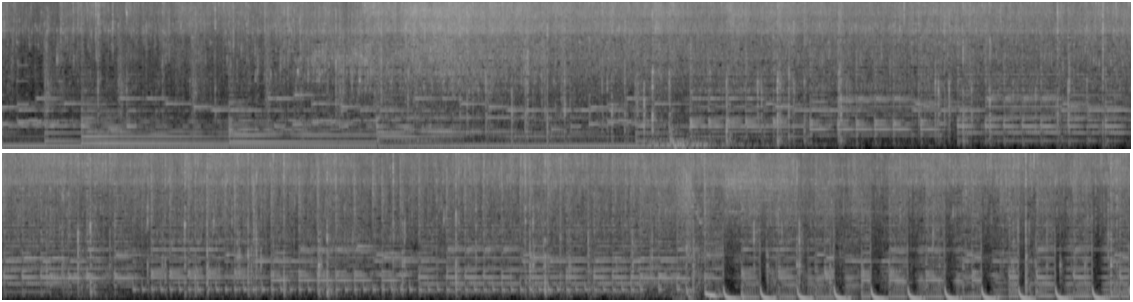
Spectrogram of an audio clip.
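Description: Milkfish steaks frying in hot oil in a wok: a steady sizzle with continual fine crackles and spatters of oil. Background music with a bass line plays along throughout, its bass dropping out for a stretch in the middle.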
